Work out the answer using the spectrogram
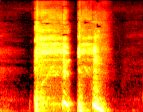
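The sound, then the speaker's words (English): Two harsh coughs from a person in quick succession. Each is a short, rough burst with a voiced tail, fairly loud and alone with no talk around them. “excuse me, had a cough.”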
